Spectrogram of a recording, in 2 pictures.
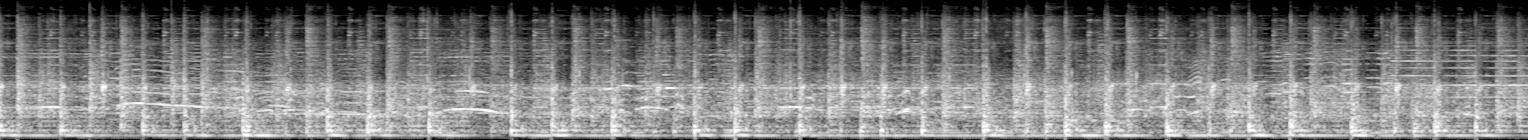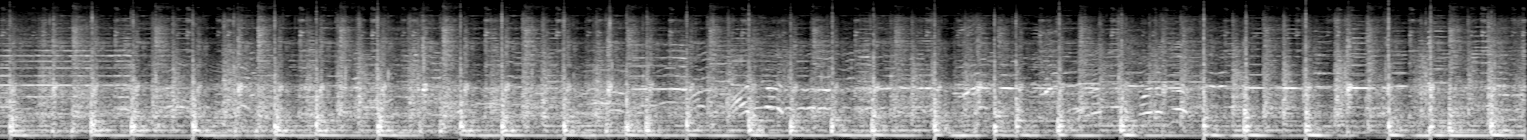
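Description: Turkish folk dance music: a davul bass drum beaten in a steady dance rhythm under a loud, shrill, wavering reed melody typical of the zurna.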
